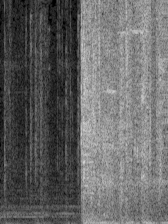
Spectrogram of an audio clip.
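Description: An energy blast crackles and explodes.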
